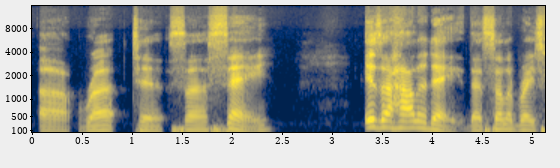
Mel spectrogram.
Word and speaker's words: Arutisuse: It says a Arutisuse, pronounced Arutisuse, is a holiday that celebrates foundational Black American culture of freedom, fighting, and resistance.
